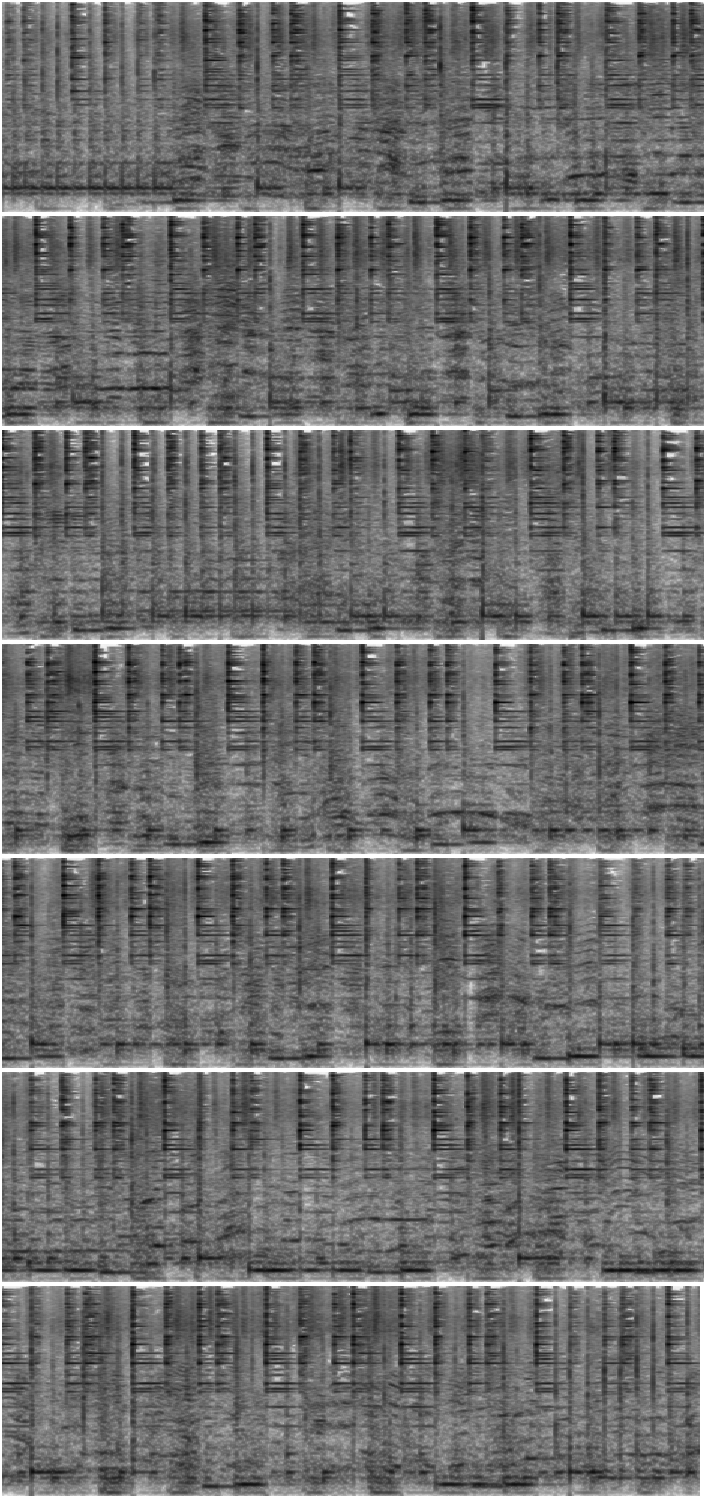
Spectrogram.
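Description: Haitian Vodou ceremonial music: a metal bell struck in a fast, steady pattern over hand drums, with voices singing along.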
